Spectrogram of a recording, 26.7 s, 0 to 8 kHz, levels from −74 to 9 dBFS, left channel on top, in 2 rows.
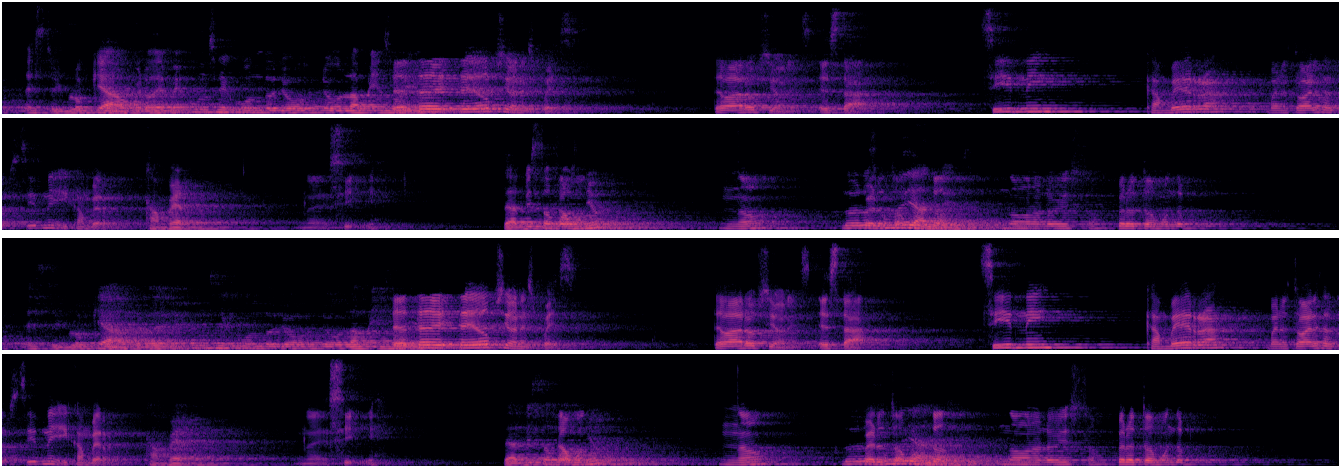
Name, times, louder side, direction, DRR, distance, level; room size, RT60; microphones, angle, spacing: voice 1, 0.2-4.2 14.8-15.4 18.4-19.4 21.8-23.0, left 1 dB, 50° left, 2 dB, 0.9 m, -30 dB
voice 2, 3.9-5.7 7.1-8.7 9.8-10.5 11.5-12.2 12.7-14.5 16.3-17.2 18.9-19.2 20.5-21.1 22.0-22.8 23.3-25.3, right 2 dB, 25° right, 7 dB, 0.3 m, -31 dB
12.5 x 11.0 x 3.2 m, 2.9 s
head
